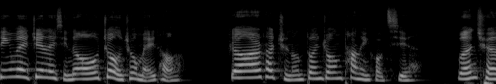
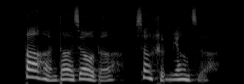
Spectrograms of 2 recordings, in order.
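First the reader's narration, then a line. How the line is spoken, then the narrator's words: Mother's soft scolding. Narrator (Chinese): 母亲轻声责备道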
